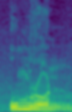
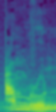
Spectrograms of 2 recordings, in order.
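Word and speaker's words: عمرٌ: Bermula ya maknanya umurmu tapi bukan bacanya bukan umron tapi amrun nanti ada keterangannya sungguh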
